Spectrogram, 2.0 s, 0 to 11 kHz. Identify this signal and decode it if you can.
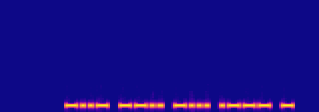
Morse code, heard as a keyed tone, about 51 wpm, 700 Hz. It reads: XZBJT
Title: Code Groups - 5 Letter:Numbers - 50wpm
